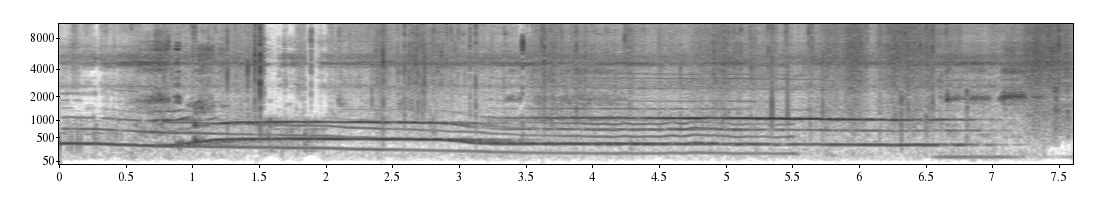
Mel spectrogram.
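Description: sound effect, wolf howl sound effect

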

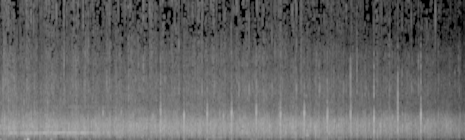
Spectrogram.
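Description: crowd, applause

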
